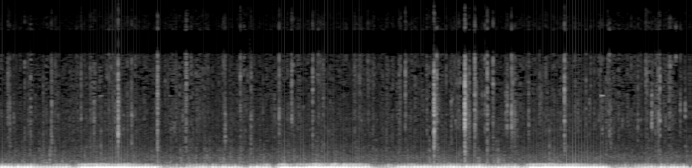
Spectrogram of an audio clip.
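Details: Purring cat in peaceful slumber before a flickering fire; low vibrating purr alternating louder and quieter phases about every one and a half seconds, soft fire crackles throughout.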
